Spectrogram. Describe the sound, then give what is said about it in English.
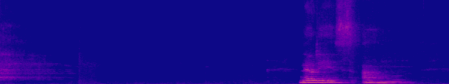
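A deep breath is taken during a guided relaxation exercise: a faint airy exhale at first, then after a quiet pause two louder, voiced sighing breaths close together. “Take a deep breath.”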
